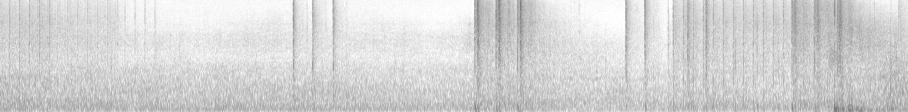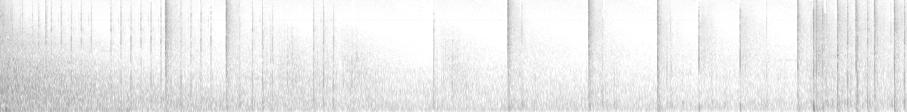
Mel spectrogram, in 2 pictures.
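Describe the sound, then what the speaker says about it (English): In the World War II shooter Hell Let Loose, a strafing run and an artillery battery pound the area: dense bursts of rapid machine-gun fire and booming blasts, loud at first, then thinning into scattered distant shots. "Strafing run ordered an artillery battery."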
